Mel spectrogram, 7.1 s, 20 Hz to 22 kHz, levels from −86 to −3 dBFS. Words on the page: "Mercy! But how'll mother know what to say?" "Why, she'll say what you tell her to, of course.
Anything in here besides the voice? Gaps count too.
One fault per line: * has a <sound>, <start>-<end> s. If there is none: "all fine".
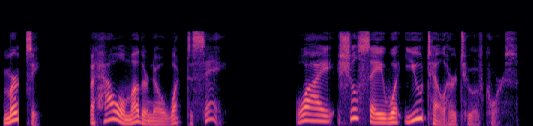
* has a dropout, 0.2-0.4 s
